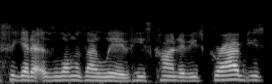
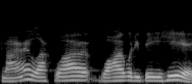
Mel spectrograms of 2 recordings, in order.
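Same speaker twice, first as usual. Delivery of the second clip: snide, cheeky, smart-ass sarcastic tone. Retelling an answer to visitors looking for him: imitating own smart-ass reply. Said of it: "I was being a total smart ass".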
